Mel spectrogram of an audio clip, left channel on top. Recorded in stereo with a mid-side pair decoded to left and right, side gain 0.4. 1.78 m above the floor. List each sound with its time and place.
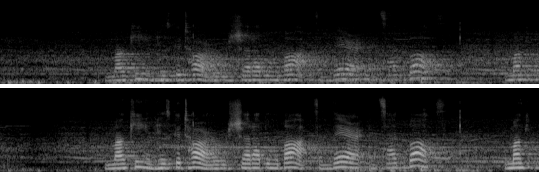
1.1 s a woman speaking: 65° right, 0.5 m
